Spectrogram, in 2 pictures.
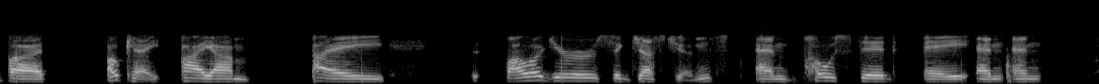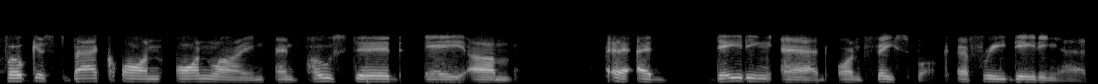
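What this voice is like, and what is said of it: Hoarse voice. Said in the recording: “I have a little bit of a sore throat, so my voice may be hoarse.”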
